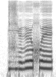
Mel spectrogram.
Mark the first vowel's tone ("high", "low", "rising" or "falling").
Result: low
